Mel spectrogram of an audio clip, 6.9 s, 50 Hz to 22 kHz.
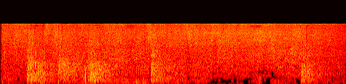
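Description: Firecrackers crack and pop a few times over a dense, steady hissing roar that fills the whole scene, loud, with no clear voices, during the Enfarinats festival flour battle in a church square, where 4,800 firecrackers were thrown along with thousands of eggs and 3,000 kilos of flour.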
